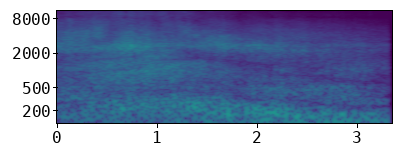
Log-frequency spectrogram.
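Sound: jet airliner taking off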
